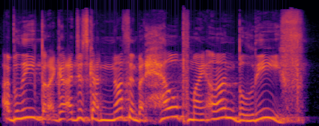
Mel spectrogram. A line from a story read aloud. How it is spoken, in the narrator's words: The father's just cried out and said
